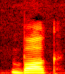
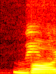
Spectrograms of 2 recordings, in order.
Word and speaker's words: Bok: Note, remember it's Bok, not Bog.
